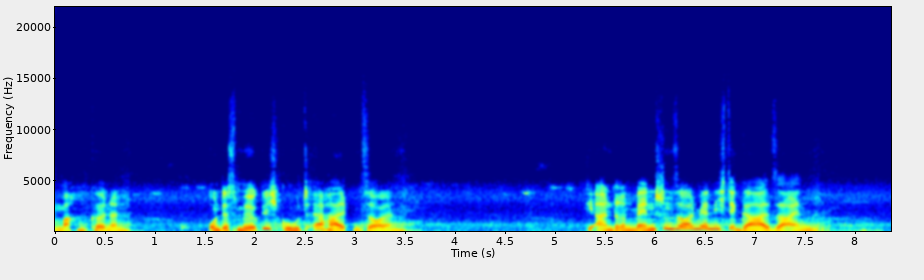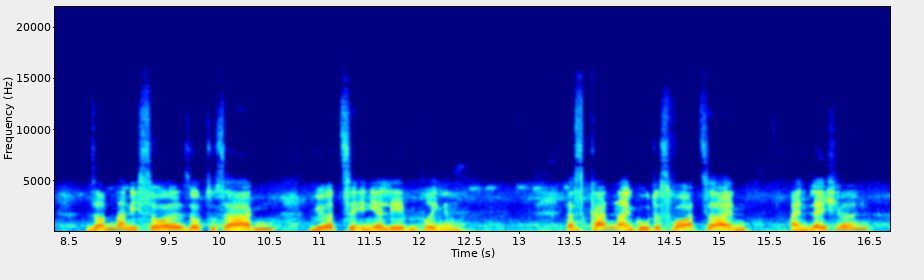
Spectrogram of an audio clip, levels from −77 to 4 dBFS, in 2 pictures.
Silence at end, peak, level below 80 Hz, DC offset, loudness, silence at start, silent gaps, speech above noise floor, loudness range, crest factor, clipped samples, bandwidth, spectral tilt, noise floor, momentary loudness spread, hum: 0.15 s; 0 dBFS; -42 dBFS; under 0.1%; -14 LUFS; 0 s; none; 31 dB; 4 LU; 14 dB; under 0.1%; 13 kHz; -7 dB/octave; -44 dBFS; 11 LU; none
